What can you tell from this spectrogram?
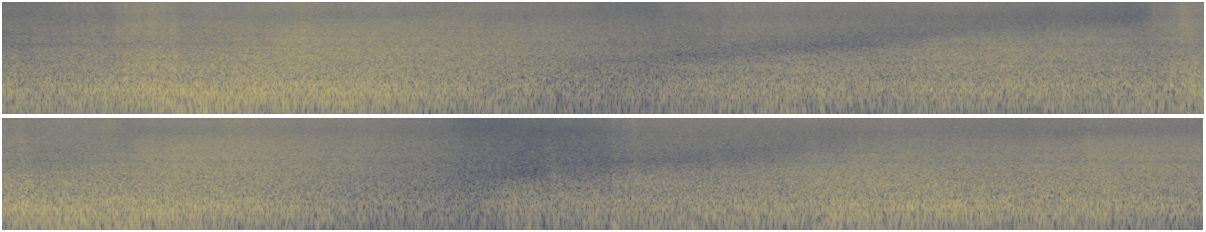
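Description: Sea waves breaking and washing up a sandy beach: three long surges of surf that build and fade, the loudest a couple of seconds in.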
